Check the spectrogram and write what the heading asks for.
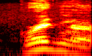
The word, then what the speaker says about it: Grignr: Grigner. How do you spell it?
